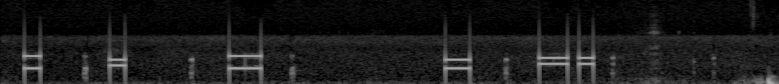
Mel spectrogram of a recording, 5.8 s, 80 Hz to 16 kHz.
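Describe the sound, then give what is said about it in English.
Telephone keypad tones entering a meeting number and PIN on a call-in host line: a series of sharp, steady two-pitched beeps at irregular spacing, some short and some held longer, with no voices. “Please enter your show or meeting number and press pound. Enter your 6-digit PIN number.”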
